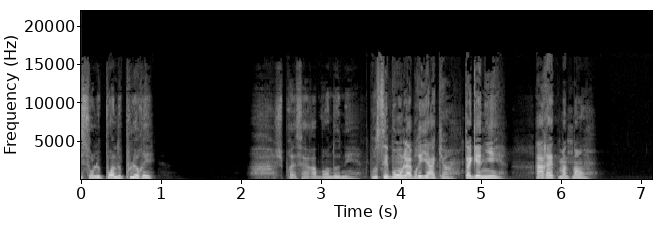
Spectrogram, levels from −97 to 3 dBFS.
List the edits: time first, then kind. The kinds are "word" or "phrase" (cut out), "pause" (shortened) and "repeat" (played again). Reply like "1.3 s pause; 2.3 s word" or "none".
3.6 s pause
